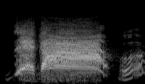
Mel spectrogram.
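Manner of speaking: high, loud, crying accusation; a mother demanding her son's exam pass; tearful furious shout. Retold or imitated. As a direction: demand it through tears, voice cracking. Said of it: "내가 막 따지듯이 한 거죠".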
